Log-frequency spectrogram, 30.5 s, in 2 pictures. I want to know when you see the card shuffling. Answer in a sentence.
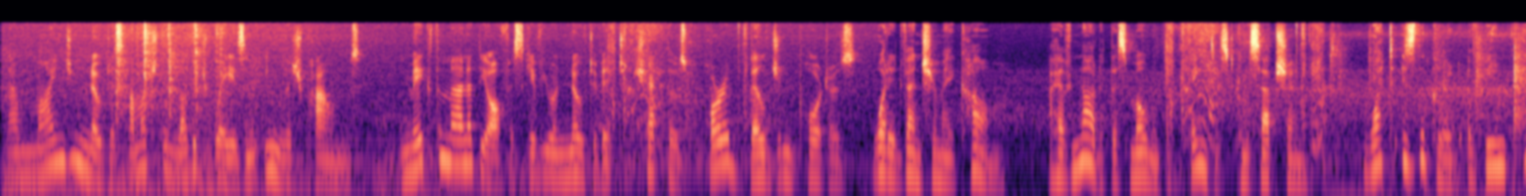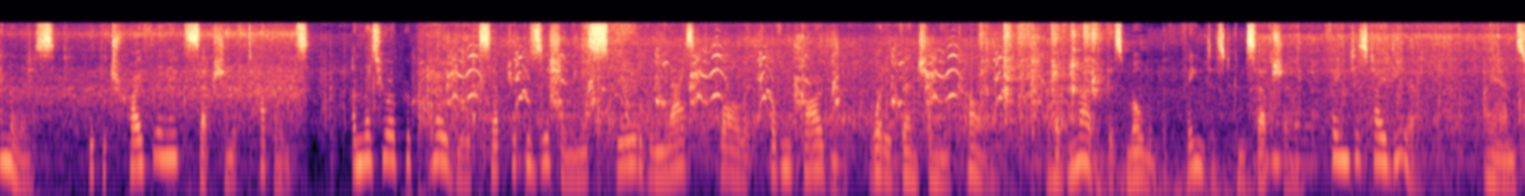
The card shuffling can be heard from 1.1 to 2.2 s, from 13.2 to 15.9 s and from 25.0 to 26.4 s.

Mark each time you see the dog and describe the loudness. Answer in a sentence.
You can hear the dog from 19.4 to 25.8 s, at a steady volume.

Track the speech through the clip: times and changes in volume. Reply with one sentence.
You can hear the speech from 0.0 to 30.4 s, at a steady volume.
